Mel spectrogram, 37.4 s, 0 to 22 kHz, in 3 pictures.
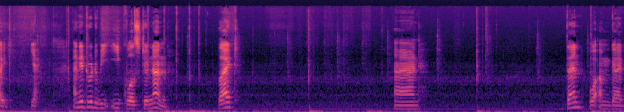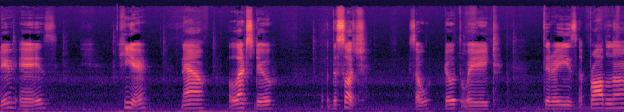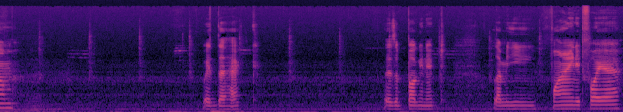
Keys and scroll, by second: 0.2 Return, 1.1 typing, 2.5-4.5 typing, 5.0 Right, 6.2 ;, 7.9 Down, 8.1 Down, 9.5 ;, 10.4 Down, 11.8 ;, 19.8 t, 20.8 o.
